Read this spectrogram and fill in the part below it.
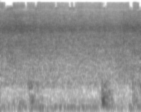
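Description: Spices, green chillies and softening tomatoes frying in a pan, with a steady loud sizzling hiss and a couple of soft stirring strokes.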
